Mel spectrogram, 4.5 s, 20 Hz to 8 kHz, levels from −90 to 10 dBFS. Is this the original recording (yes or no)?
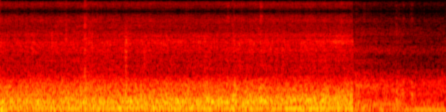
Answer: yes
